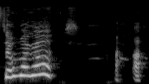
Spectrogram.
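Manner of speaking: overwhelmed, pitch shooting up; high drawn-out gasp. Real, not acted. A fan reeling from the fight scene, high and slow. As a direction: stretch "gosh" way up high and slow.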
